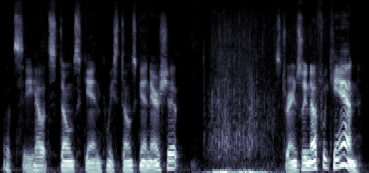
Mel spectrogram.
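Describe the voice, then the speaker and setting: Low-voiced man doing casual game commentary. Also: sing-song, fairly quick. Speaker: let's play host. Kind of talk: casual gameplay commentary, thinking aloud.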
